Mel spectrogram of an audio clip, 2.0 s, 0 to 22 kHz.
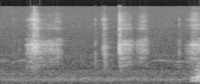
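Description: X-Acto knife with a #10 blade scraping the moulded seam line off a clear plastic aircraft canopy, a few short scraping strokes.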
